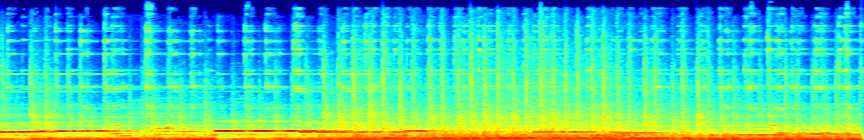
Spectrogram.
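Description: Hiroshima kagura hayashi music: a bamboo transverse flute holding long high notes that step up and down in pitch, over fast, continuous beating on a large barrel drum and small hand cymbals.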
